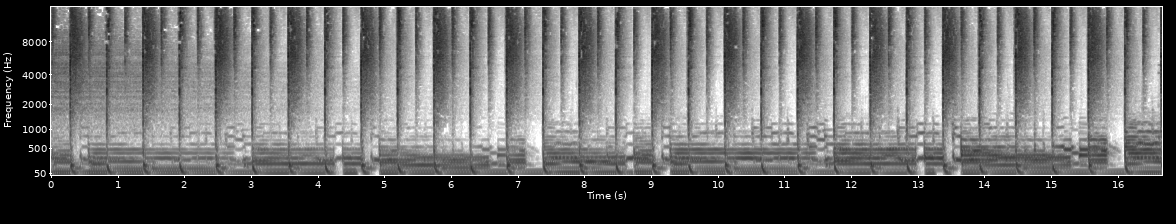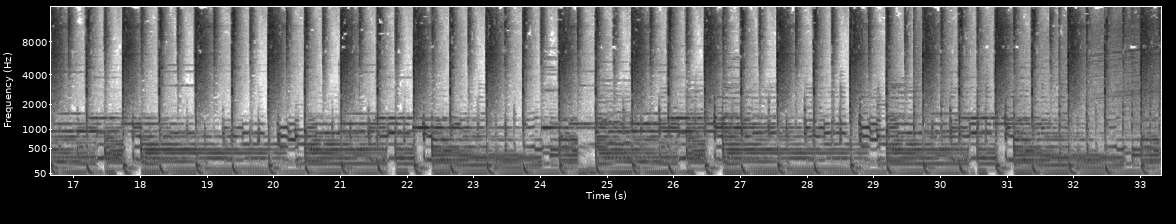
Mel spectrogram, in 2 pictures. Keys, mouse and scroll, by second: 0.0-1.4 typing, 4.6 click, 5.9 right click, 8.9 click, 11.0 typing, 14.5 click, 17.9 click, 20.0-21.7 typing, 22.6 click, 22.8 click, 25.9 click, 27.5 click, 28.8 click, 31.8 click, 33.2 click.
